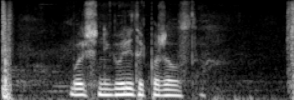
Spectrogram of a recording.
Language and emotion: Russian, neutral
